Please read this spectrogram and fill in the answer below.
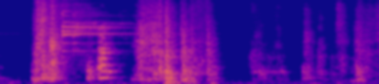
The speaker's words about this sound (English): I'm getting out the gong, people. Here it comes.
